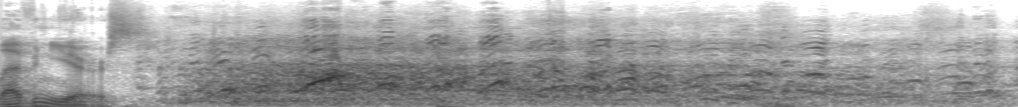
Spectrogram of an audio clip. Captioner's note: audience laughing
